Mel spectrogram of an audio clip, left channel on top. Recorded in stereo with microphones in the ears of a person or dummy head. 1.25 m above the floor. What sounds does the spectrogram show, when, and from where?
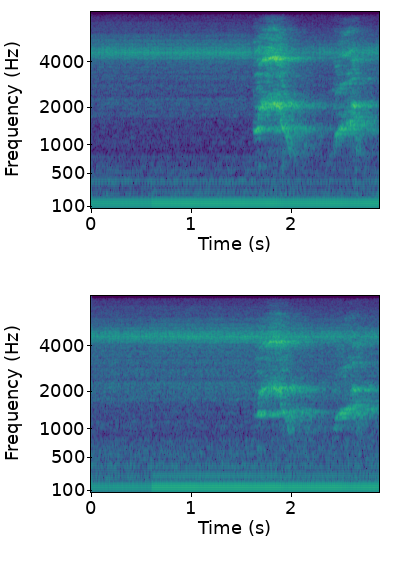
1.6 s a scream: 70° left (ahead or behind), 6.5 m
